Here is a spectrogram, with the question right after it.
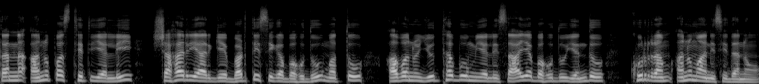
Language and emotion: Kannada, neutral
